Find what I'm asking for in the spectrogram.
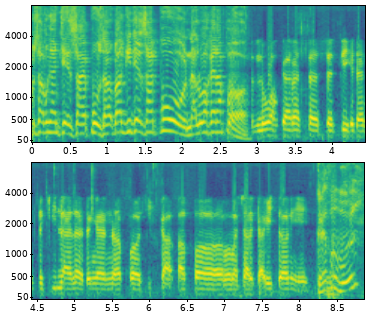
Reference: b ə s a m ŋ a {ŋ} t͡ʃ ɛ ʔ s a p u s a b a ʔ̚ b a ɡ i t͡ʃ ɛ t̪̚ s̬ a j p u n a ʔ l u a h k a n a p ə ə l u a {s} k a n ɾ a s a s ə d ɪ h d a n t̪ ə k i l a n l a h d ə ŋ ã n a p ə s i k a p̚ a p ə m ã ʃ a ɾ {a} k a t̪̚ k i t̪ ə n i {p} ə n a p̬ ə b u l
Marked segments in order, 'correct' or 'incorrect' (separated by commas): incorrect, incorrect, correct, incorrect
